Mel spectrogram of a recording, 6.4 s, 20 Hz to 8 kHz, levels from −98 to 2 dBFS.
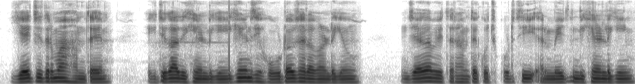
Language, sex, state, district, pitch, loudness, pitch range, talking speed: Hindi, male, Uttarakhand, Uttarkashi, 105 Hz, -18 LUFS, 105-115 Hz, 255 wpm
